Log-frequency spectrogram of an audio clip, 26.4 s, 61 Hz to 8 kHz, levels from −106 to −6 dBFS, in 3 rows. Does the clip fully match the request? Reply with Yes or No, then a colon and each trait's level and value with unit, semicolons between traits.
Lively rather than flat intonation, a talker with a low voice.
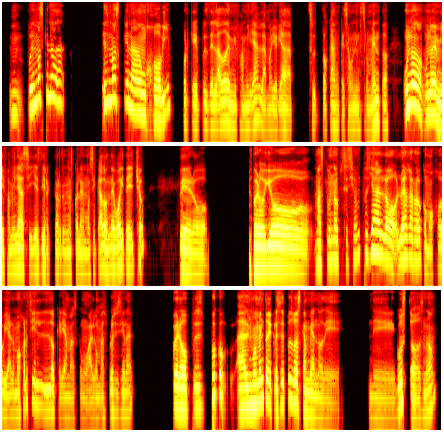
Yes: wide, 7.1 semitones; low, 120 Hz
